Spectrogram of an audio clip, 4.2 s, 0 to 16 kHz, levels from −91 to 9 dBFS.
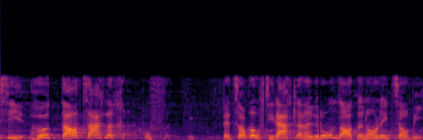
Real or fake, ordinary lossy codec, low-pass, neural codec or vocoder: fake; none; 7.2 kHz; codec, 16 kHz, 8 kbps, FreqCodec, larger model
